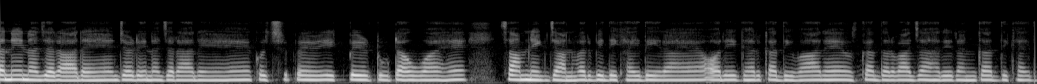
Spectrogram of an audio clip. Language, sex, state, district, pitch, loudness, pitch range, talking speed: Hindi, female, Uttar Pradesh, Muzaffarnagar, 205 Hz, -14 LUFS, 200-210 Hz, 215 wpm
